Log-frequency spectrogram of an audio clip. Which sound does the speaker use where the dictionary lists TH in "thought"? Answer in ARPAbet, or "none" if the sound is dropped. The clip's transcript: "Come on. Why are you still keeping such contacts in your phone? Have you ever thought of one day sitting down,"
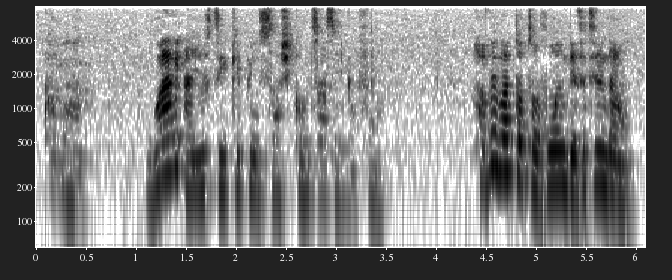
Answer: T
